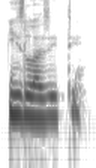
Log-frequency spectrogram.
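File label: "izlaziti", Croatian; mreznik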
